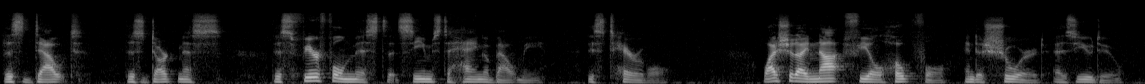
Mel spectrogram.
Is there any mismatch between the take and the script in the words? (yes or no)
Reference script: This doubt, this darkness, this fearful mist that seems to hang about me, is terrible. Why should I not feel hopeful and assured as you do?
no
